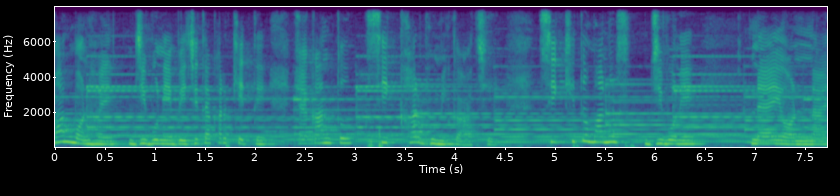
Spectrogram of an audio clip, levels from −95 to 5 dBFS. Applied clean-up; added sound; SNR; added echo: none; Clock; 7 dB; none.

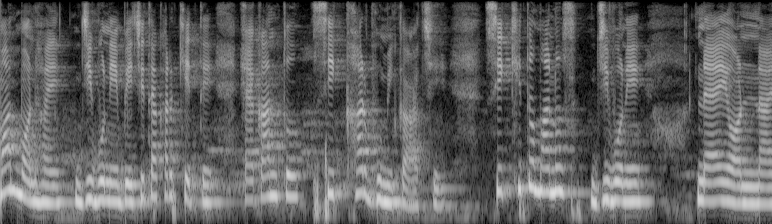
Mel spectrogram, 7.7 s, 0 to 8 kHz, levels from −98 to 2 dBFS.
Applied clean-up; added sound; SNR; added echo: none; none; none; none.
